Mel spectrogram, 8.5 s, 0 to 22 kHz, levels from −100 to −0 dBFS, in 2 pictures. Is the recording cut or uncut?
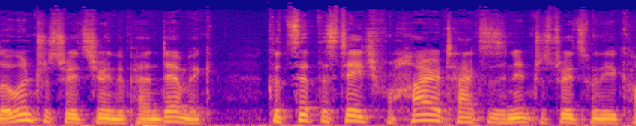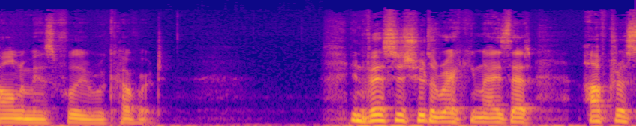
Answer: cut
